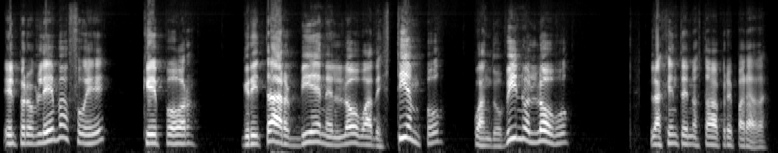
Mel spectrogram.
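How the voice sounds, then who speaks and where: Older male preacher, voice pitched a little high and smooth, repeating his points to the flock. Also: expressive, a little slow, bright, forceful tone, dry recording, clean studio sound. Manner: asks the congregation questions and repeats key phrases. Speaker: pastor. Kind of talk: sermon.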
